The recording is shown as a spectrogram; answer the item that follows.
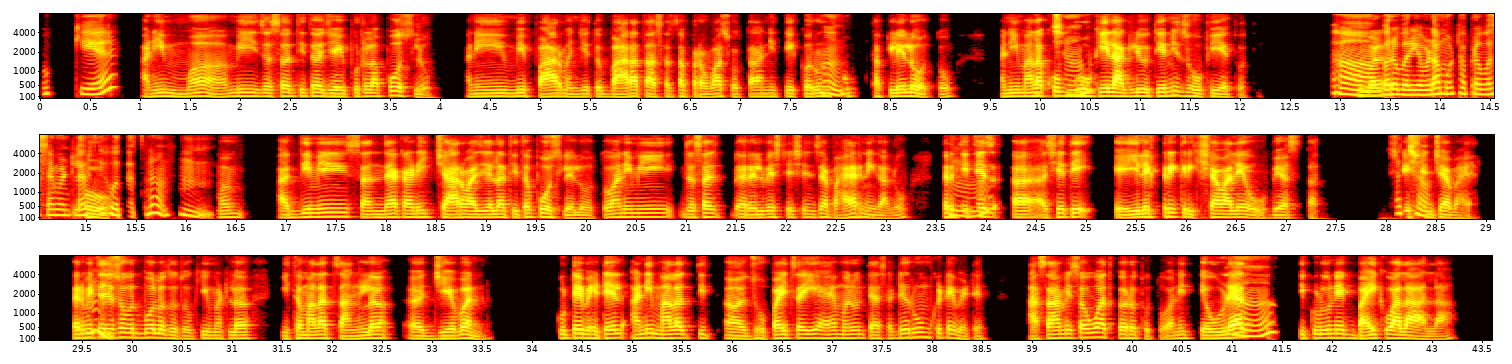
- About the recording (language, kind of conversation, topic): Marathi, podcast, प्रवासात तुमचं सामान कधी हरवलं आहे का, आणि मग तुम्ही काय केलं?
- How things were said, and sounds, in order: unintelligible speech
